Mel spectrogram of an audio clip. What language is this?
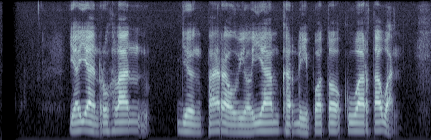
Sundanese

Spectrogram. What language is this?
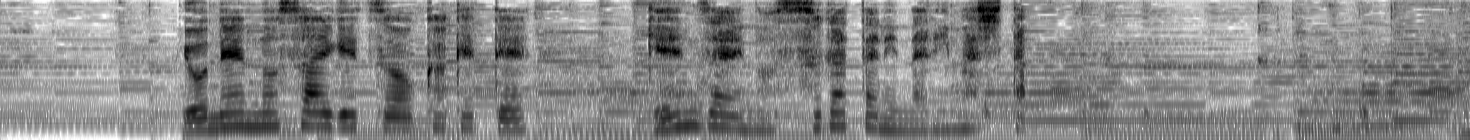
Japanese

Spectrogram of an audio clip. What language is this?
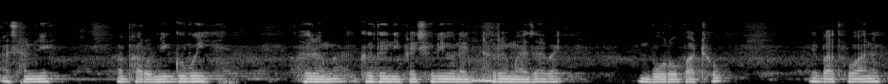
Bodo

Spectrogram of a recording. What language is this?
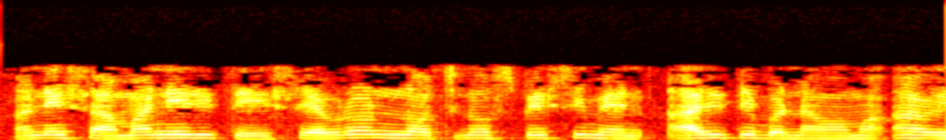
Gujarati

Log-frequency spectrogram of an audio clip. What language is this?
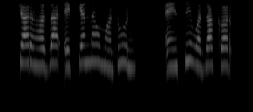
Marathi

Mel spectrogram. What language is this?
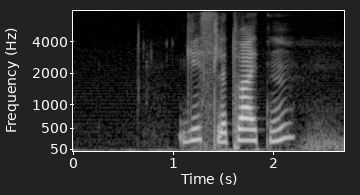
Norwegian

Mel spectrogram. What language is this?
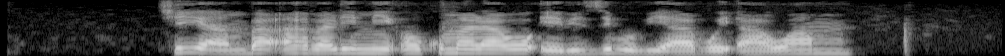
Ganda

